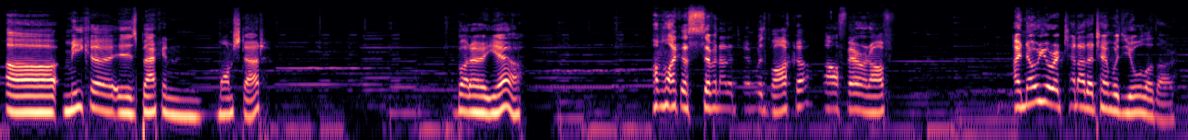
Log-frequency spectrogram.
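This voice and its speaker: A man's voice: high-pitched, unhurried, long pauses, faint music behind. A man with an Australian accent giving casual, opinionated, rambling live commentary as he plays a game. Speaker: game streamer.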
